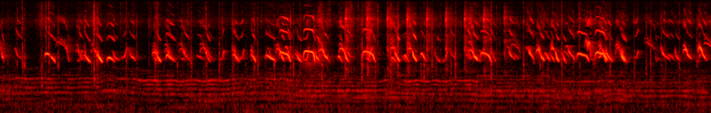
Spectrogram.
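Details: A brood of colour chicks, thirsty for water, give loud, insistent peeping: bright, arched chirps pouring out almost nonstop from several birds, with a faint hum beneath.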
